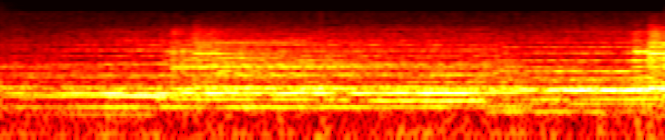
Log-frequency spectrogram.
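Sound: memorial bells tolling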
